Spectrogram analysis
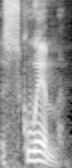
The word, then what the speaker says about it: Sequim: It's pronounced squim. I guess that's how you pronounce it.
